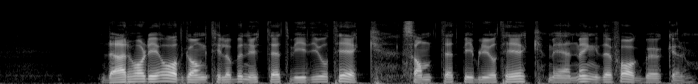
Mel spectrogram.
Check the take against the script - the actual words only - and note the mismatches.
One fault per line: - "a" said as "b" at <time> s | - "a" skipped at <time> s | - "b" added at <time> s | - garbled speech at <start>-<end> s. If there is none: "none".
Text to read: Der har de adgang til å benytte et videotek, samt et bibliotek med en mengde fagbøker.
none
